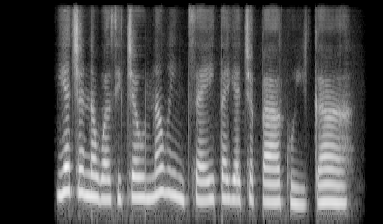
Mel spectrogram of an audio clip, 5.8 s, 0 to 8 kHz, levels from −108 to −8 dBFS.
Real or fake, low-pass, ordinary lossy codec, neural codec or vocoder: fake; 7.2 kHz; AAC, 48 kbps; codec, 16 kHz, 0.7 kbps, FocalCodec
